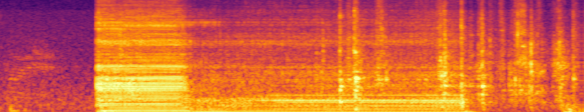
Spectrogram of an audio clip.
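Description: A coffee machine hums and pumps loudly.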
